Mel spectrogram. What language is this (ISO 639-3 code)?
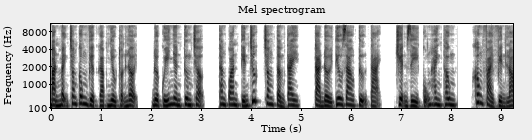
vie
